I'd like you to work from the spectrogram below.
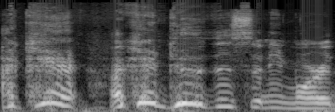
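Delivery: mock, heated, loud, swooping, furious angry outburst. Retelling a companion refusing to roll up the car window: imitating someone angry. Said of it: "got really angry at me".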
